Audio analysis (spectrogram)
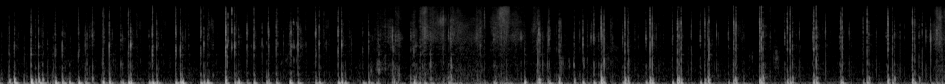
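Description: A brown leather American football, hollow and inflated, is held in both hands while fingertips and nails rapidly scratch and tap across it. The result is a fast, continuous run of short, dull, low thumps with dry scratchy crackle, each tap dying away almost instantly, and a brief brighter scraping stretch near the middle.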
